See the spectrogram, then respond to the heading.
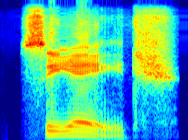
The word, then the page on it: CH: American English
